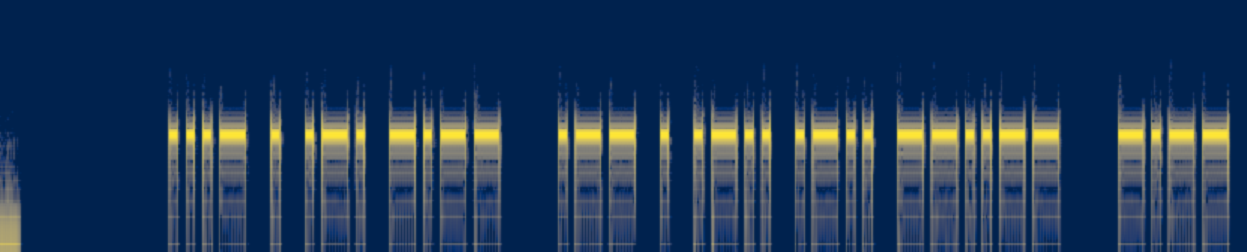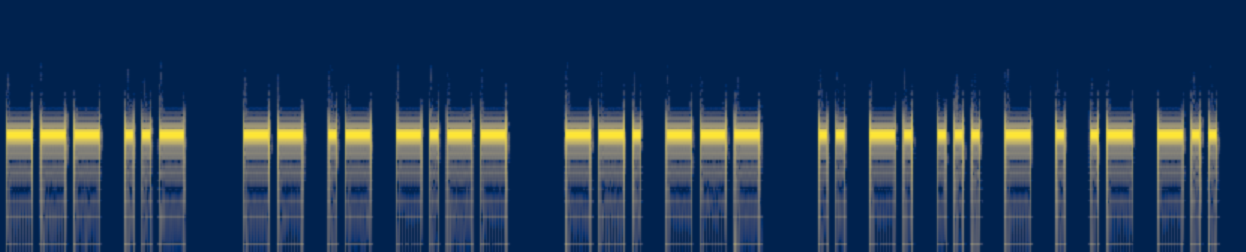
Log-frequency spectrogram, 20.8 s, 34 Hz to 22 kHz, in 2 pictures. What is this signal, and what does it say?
Morse code, heard as a keyed tone, about 17 wpm, 700 Hz. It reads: VERY WELL, YOU MAY GO INSTEAD
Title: Sentences from Top 1000 Words - Review Part 4 - 17wpm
